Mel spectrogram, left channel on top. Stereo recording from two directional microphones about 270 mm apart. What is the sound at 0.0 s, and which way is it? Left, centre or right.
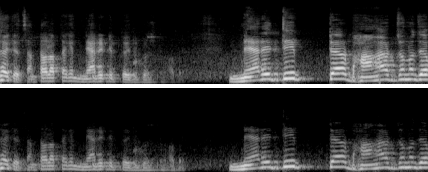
A man's voice, centre.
